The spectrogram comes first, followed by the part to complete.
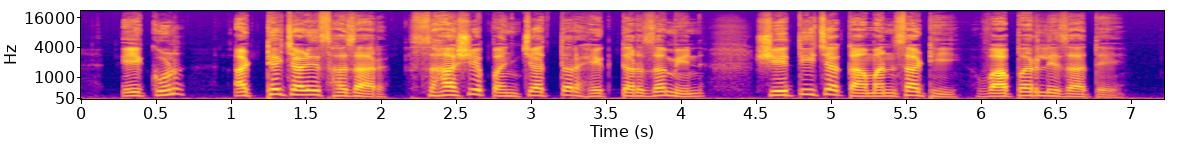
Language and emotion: Marathi, neutral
